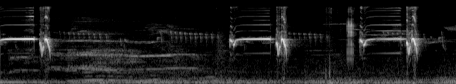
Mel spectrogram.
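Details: Prinia song used as a lure for catching wild birds: long level high whistles that break into harsh buzzy trills, three phrases plus a short extra burst, with a faint low hum behind.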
